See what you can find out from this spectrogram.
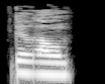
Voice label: "geraum", German; adjectives

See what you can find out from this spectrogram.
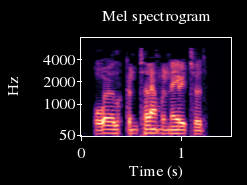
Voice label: "oil-contaminated", english; adjectives

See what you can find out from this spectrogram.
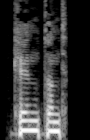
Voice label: "kenternd", German; adjectives

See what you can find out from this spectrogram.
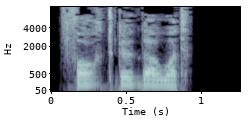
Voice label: "fortgedauert", German; adjectives

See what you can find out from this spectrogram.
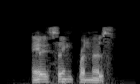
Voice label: "asynchronous", English; adjectives

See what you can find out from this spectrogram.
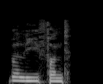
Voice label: "beliefernd", German; adjectives

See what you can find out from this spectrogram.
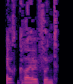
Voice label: "ergreifend", German; adjectives

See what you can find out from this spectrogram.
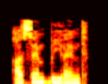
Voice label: "assemblierend", German; adjectives

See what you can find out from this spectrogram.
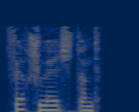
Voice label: "verschlechternd", German; adjectives

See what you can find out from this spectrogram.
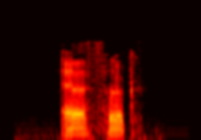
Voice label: "ethic", English; adjectives

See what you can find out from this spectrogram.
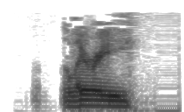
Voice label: "leery", english; adjectives

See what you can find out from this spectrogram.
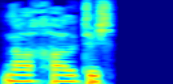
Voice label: "nachhaltig", German; adjectives

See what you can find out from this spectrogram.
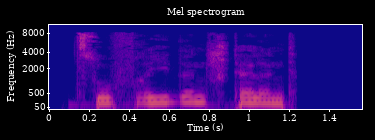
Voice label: "zufriedenstellend", German; adjectives

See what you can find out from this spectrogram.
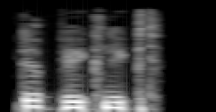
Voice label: "gepicknickt", German; adjectives

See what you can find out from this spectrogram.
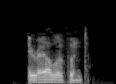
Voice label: "irrelevant", english; adjectives

